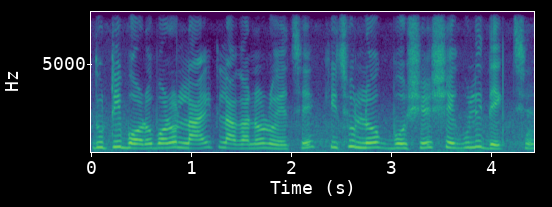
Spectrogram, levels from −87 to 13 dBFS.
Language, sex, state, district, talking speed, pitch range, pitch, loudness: Bengali, female, West Bengal, Dakshin Dinajpur, 160 wpm, 245-290 Hz, 265 Hz, -14 LUFS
